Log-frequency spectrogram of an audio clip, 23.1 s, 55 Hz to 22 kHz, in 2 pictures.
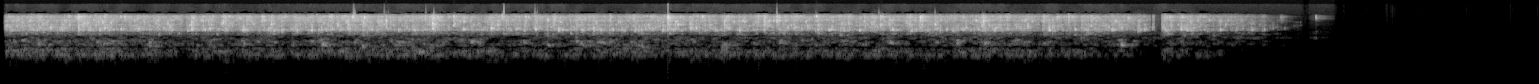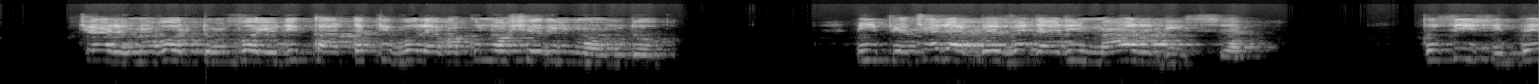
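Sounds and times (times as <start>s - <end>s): running water rushing: 0.0s - 9.6s.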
